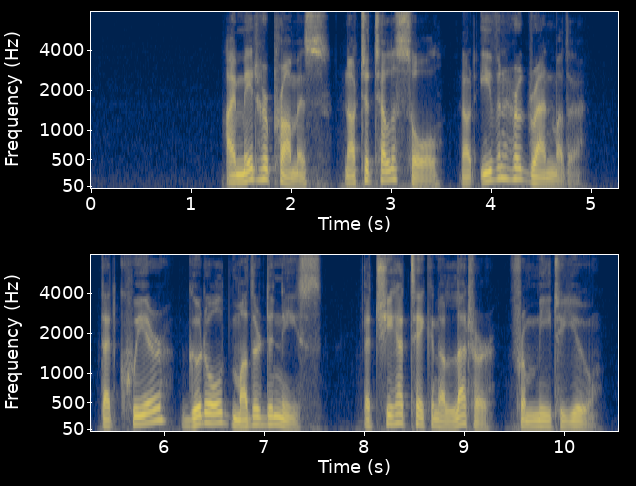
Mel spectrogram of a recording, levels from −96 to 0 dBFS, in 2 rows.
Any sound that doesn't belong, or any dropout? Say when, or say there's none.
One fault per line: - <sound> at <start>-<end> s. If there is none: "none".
none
